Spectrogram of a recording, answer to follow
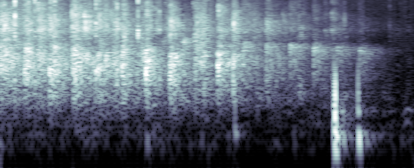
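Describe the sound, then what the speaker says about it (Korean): Audience at an international water forum keynote applauds to welcome a speaker; close, dense clapping gradually thins to a few last scattered claps before it dies away. "큰 박수로 맞이해 주시기 바랍니다."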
